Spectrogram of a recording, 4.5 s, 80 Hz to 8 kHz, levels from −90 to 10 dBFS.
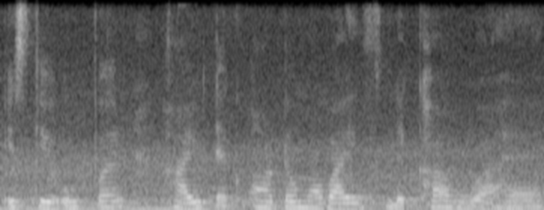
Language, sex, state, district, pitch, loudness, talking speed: Hindi, female, Bihar, Vaishali, 205 Hz, -15 LUFS, 95 wpm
